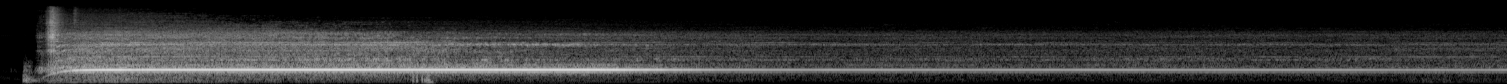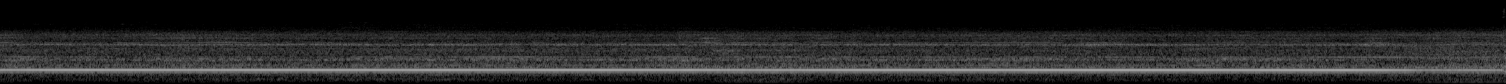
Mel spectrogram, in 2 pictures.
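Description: Old hand-held hair dryer switched on: its fan motor spins up within a second to a steady whine with a rush of air. It becomes quieter about six seconds in and runs on steadily until it is switched off at the very end, the whine starting to fall.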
